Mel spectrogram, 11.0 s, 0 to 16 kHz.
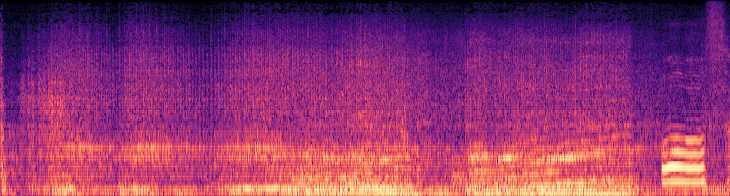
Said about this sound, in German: Und wir hören uns mal von dieser hifi Kulissen platte von 1973 Anlassen von Automotor und Abfahren an.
